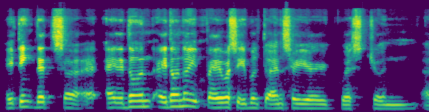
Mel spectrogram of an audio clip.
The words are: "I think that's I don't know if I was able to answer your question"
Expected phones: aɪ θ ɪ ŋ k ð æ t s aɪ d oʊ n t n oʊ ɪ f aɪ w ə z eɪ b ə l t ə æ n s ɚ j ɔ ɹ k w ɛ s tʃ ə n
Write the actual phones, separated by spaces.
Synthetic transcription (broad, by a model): aɪ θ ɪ ŋ k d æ t s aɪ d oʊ n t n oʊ ɪ f aɪ w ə s eɪ b ə l t ə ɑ n s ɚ j ɔ ɹ k w ɛ s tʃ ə n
